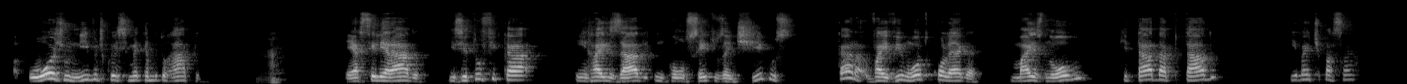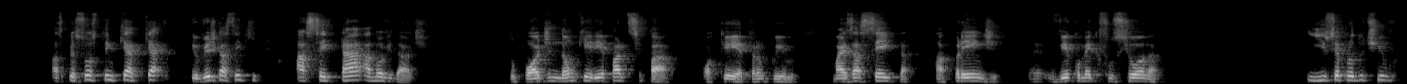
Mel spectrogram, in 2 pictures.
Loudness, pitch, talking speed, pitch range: -26 LUFS, 180 Hz, 140 wpm, 155-210 Hz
